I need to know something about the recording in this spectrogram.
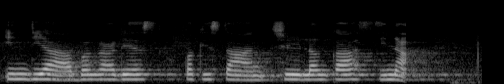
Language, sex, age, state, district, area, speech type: Manipuri, female, 18-30, Manipur, Kakching, rural, spontaneous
